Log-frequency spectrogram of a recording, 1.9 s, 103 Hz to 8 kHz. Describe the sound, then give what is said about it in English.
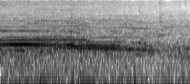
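Crowd voices chant together at a greased pole contest, where contestants walk a 45-foot horizontal pole coated in eco-friendly grease over water; a loud, sustained, tonal mass of voices holds steady throughout. “Every name that comes up, there's a big chant from the crowd. Lots of people here rooting these guys on.”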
